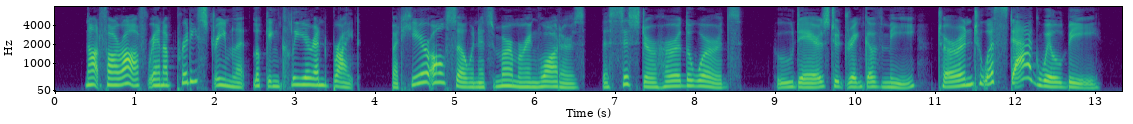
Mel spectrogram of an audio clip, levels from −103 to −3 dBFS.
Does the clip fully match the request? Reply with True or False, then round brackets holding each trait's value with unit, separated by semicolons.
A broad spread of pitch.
True (5.8 semitones)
